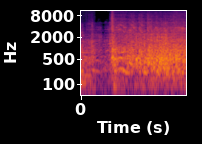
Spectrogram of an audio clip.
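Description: A car engine started by push-button: a click about half a second in, then the engine cranks, catches and runs steadily.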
